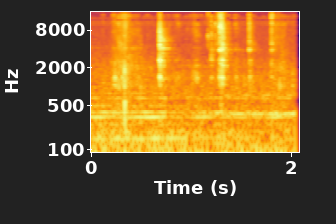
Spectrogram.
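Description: Light scraping and a few scattered clicks as a toothbrush and a small metal tool work over small BGA chips in a plastic bowl.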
